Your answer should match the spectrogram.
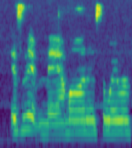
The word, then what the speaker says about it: Mammon: We went into the cave, found out that it was basically like isn't it Mammon is the way we're pronouncing it?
